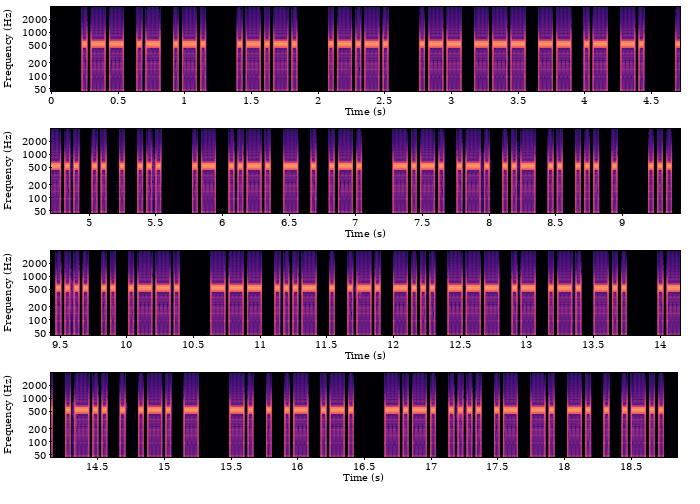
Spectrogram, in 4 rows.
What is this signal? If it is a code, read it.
Morse code, heard as a keyed tone, about 36 wpm, 550 Hz. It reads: WAR <AR> <AR> WOMAN DIES AFTER CRUISE SHIP OVERBOARD ALERT NEAR CHANNEL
